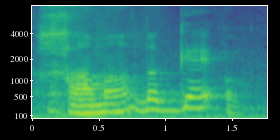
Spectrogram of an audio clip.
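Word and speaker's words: hamalageo (ὁμολογέω): This word right here is the actual word that is translated confess, and it is pronounced hamalageo. Hamalageo. And it literally means same words.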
